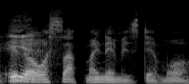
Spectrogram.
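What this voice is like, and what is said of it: Attempted twang, Zulu accent still audible. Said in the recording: “let's try and twang ... You can't get rid of the Zulu accent.”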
